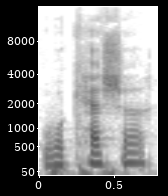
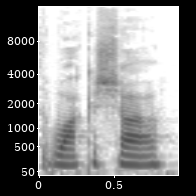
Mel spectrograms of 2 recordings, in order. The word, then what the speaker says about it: Waukesha: the name so in the live stream i pronounced it wakesha and it's waukesha so i apologize for that and also i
